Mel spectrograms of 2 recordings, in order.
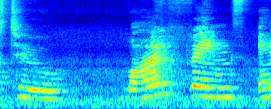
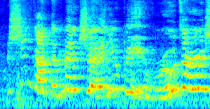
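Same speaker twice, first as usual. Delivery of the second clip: high, raised voice with laughter; laughing indignation; 9 semitones higher, 4 dB louder than usual. Real, not acted. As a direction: protest loudly, half laughing. Indignant on Nana's behalf.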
